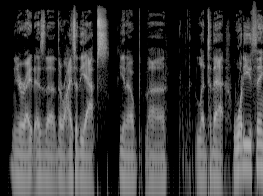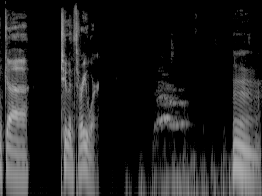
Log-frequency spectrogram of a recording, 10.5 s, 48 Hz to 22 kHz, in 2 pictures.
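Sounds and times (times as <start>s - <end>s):
speech: 0.2s - 5.9s, 6.5s - 7.3s, 9.9s - 10.4s
dog whining: 8.4s - 9.2s.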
